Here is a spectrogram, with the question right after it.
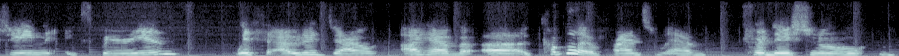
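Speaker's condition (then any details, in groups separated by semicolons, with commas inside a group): Friedreich's ataxia; speech affected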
